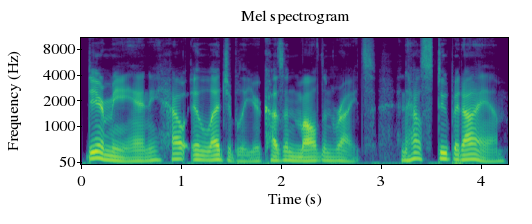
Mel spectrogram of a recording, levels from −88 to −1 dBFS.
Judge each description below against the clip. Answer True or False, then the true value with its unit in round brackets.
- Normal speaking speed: True (195 wpm)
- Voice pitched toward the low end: True (105 Hz)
